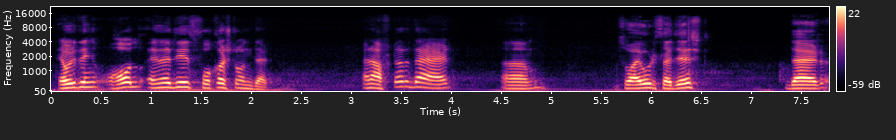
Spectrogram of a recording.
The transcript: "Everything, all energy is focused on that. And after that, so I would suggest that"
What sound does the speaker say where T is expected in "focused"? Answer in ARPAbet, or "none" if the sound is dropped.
T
